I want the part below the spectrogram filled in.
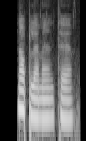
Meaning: sunset (time of day)
- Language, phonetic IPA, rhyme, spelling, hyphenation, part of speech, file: Hungarian, [ˈnɒplɛmɛntɛ], -tɛ, naplemente, nap‧le‧men‧te, noun, Hu-naplemente.ogg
